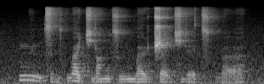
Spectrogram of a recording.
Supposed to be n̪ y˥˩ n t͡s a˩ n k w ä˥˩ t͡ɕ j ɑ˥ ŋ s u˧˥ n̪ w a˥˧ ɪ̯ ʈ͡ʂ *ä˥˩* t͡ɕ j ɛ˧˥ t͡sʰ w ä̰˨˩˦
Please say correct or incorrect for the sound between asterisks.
correct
